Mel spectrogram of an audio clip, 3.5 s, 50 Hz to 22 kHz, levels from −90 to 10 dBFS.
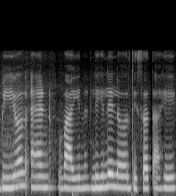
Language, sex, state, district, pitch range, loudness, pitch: Marathi, female, Maharashtra, Gondia, 215-225 Hz, -15 LUFS, 220 Hz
